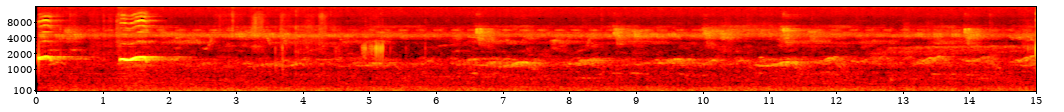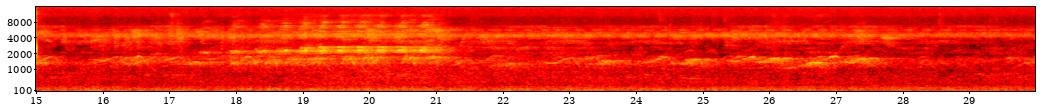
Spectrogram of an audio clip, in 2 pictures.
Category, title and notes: Soundscapes > Nature
Asian Koel in Nature – Smartphone Recording (Wind & Traffic Background)
Asian Koel (Cuckoo) bird singing clearly in the morning. Recorded via smartphone in a real natural environment. The audio captures authentic outdoor textures, including subtle background birds, light wind hitting the microphone, and faint traffic noise from a distance.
